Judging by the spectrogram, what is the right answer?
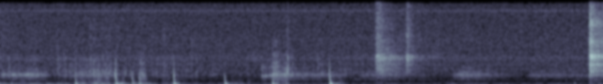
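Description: Paintball markers firing nearby: an irregular string of sharp pops and thuds in the first half, then quieter.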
